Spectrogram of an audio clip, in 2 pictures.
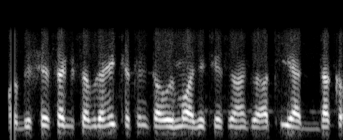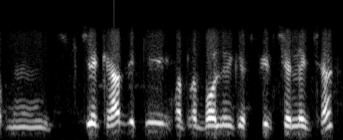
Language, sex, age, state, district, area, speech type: Maithili, male, 30-45, Bihar, Darbhanga, rural, conversation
